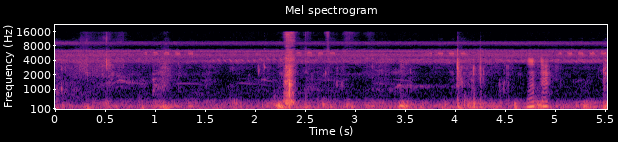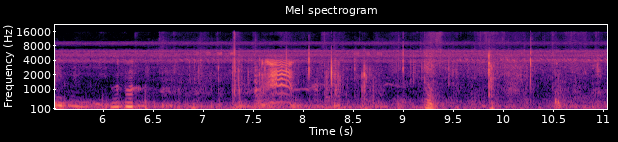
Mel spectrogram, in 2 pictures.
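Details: Korean black goats kept free-range without antibiotics on a farm exercise yard below Mucheoksan, Sangdong-myeon, Gimhae, South Gyeongsang, on a clear Wednesday morning in August 2019: scattered low grunting and shuffling sounds, one short wavering higher bleat midway, steady high background hiss, brief speech.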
